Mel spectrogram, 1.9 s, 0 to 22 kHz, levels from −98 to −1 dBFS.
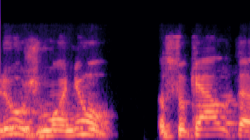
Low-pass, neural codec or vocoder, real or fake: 10.8 kHz; none; real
